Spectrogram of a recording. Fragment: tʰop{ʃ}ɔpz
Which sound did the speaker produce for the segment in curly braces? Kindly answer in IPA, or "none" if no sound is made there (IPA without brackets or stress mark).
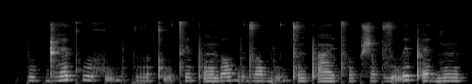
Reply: ʃ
